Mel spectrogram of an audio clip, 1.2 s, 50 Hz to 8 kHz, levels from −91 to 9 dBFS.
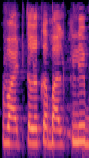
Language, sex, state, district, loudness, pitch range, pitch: Hindi, female, Bihar, Purnia, -15 LUFS, 235-270 Hz, 250 Hz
